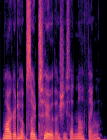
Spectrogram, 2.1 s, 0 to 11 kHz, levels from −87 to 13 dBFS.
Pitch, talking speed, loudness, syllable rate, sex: 155 Hz, 225 wpm, -16 LUFS, 6.1 syllables/s, female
